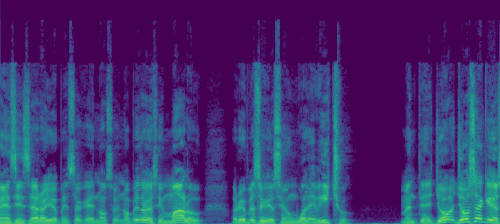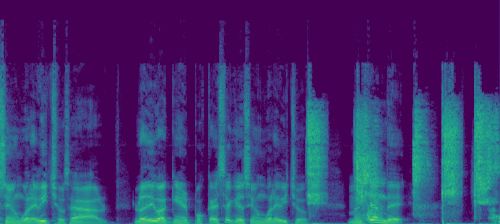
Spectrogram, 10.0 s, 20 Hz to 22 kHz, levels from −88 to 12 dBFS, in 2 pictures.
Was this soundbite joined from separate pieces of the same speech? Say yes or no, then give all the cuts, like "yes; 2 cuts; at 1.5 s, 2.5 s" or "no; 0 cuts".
no; 0 cuts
